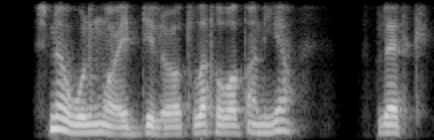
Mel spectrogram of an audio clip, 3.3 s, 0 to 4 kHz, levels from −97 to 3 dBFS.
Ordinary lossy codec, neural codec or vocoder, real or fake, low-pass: Opus, 64 kbps; codec, 16 kHz, 0.3 kbps, FocalCodec; fake; 3.6 kHz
